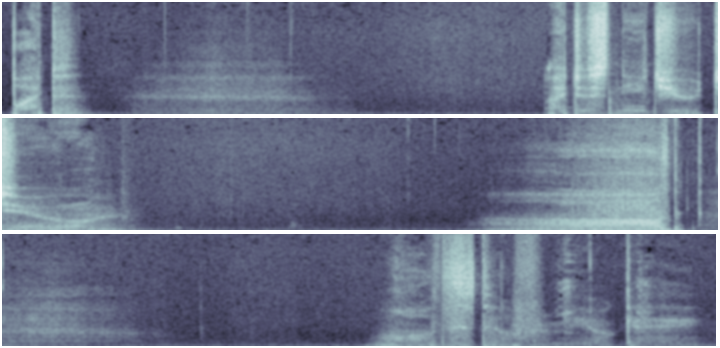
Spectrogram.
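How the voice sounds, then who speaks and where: Slow, whispering ASMR man. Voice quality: breathy unvoiced whisper. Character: strange secretive man repairing a broken robot. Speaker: ASMR roleplay performer. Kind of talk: whispered ASMR repair roleplay. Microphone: close ASMR microphone.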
